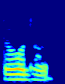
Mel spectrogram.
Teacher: जिनके उच्चारण में जीभ ऊपर उठकर तुरंत नीचे गिरती है, उन्हें उच्छित व्यंजन कहते हैं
